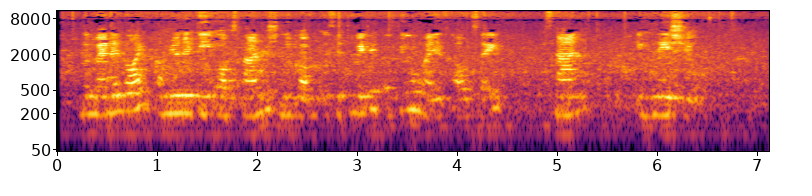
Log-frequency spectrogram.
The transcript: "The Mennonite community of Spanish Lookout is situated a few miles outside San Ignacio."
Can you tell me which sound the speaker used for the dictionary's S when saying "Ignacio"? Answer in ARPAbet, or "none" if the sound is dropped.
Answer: SH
